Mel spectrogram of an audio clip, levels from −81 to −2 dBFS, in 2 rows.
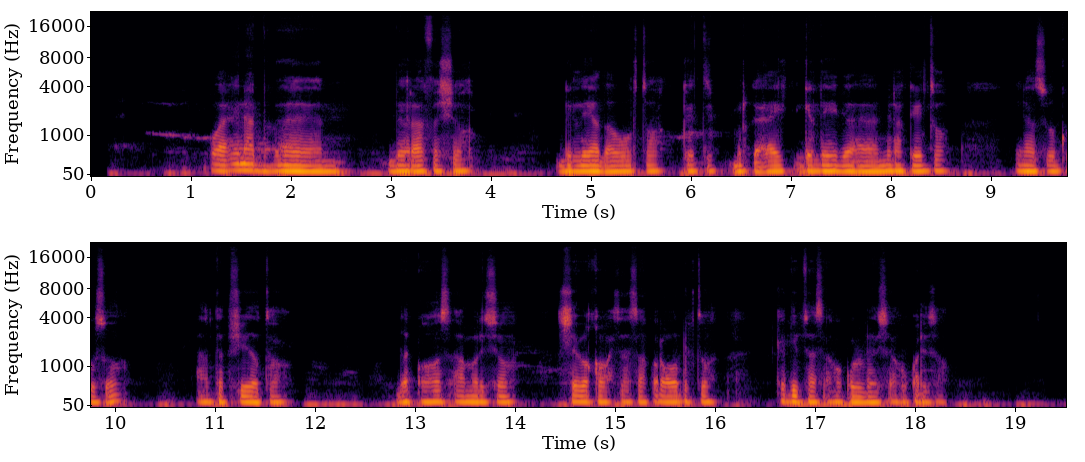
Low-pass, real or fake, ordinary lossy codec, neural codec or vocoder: none; fake; none; codec, 44.1 kHz, 2.6 kbps, SNAC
